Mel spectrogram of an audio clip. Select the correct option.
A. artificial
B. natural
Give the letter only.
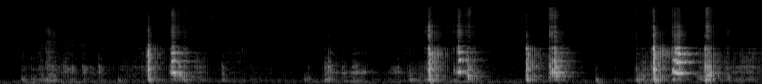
A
